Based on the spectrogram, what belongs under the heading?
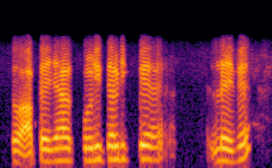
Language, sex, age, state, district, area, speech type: Santali, male, 18-30, West Bengal, Birbhum, rural, conversation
